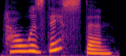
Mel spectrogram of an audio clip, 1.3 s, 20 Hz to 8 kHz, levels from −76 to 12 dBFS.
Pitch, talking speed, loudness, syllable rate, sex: 270 Hz, 190 wpm, -15 LUFS, 3.4 syllables/s, female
